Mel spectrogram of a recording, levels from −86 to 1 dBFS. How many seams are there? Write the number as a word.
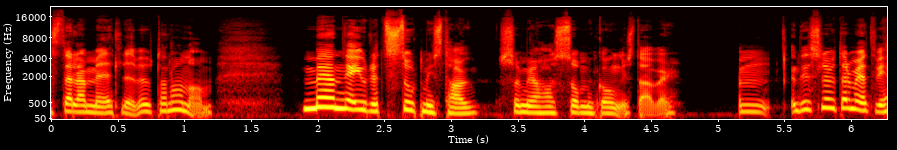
one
